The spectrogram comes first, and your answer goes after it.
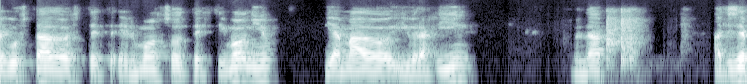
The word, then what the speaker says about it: Ibrahím: que les haya gustado este hermoso testimonio llamado ibrahim así se pronuncia verdad si amado el brain y amado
